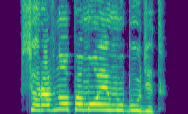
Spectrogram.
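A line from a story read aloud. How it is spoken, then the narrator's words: Shout. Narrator (Russian): Фанька-тварь отбежав на весь дом, крикнула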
